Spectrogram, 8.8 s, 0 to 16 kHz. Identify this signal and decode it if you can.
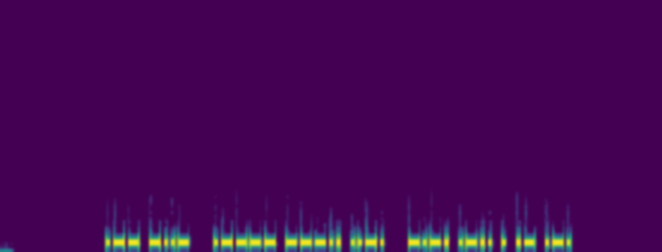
Morse code, heard as a keyed tone, about 25 wpm, 700 Hz. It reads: WX 18F CLEAR
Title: Practice QSO - Exchange 2 - Info - 25wpm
